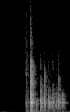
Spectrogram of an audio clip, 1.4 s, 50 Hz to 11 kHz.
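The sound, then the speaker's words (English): A large thirty-sided die hits hard and then clatters in a quick run of small rattling bounces for nearly a second, bright and clicky, with no voices over it. It rolls off a table. “I would have said nat 20, but that's a 30 side dice.”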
